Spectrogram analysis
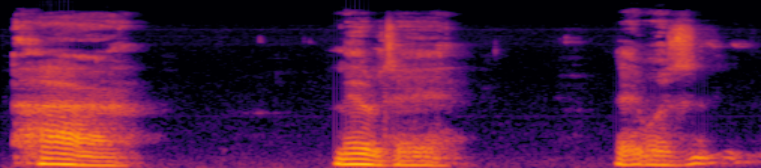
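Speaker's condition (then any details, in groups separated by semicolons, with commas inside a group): Parkinson's disease; never broken a bone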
